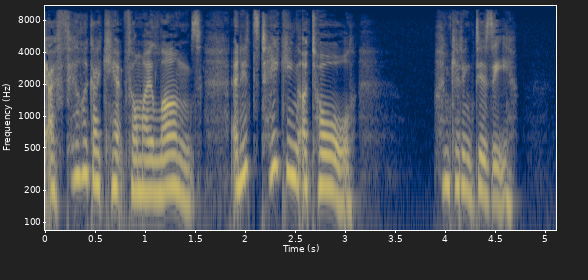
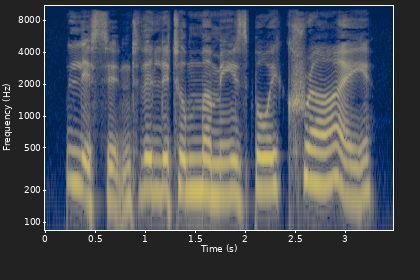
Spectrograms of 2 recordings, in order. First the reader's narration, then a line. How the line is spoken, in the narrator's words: his cousin says, in a plummy accent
